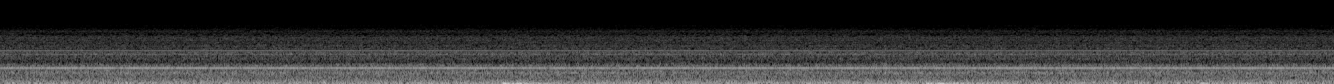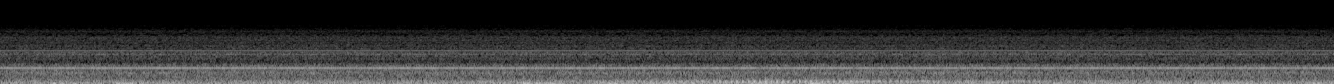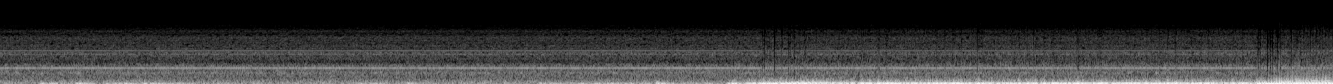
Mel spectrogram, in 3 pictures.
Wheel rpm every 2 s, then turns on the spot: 0, 0, 0, 0, 0, 0, 0, 0, 0, 0, 0, 0, 0, 0, 0, 0, 0, 0, 0, 0.
none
